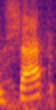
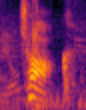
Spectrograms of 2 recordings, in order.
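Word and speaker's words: Chaac: Yo, Shaq is Chalk. His name is Chalk. Now it's Chalk. Keep saying it wrong. Now we know it's Chalk.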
